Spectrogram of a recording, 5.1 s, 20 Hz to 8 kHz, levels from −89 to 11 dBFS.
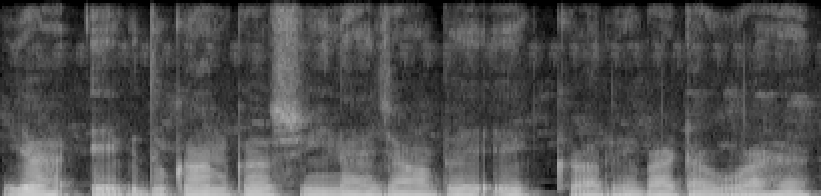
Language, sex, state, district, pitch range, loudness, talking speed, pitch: Hindi, male, Jharkhand, Deoghar, 95-100 Hz, -17 LUFS, 150 wpm, 95 Hz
